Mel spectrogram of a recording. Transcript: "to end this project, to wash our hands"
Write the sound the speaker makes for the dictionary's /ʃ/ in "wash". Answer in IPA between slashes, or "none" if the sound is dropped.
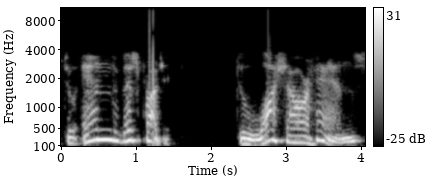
/ʃ/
